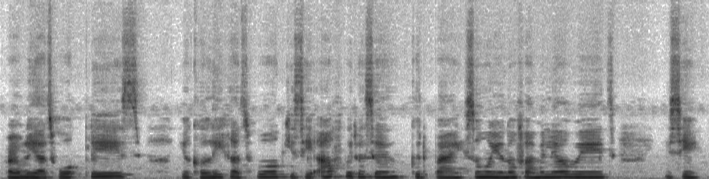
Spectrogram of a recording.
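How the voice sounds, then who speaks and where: A woman teaching an online language lesson, speaking slowly and carefully and saying each phrase twice. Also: on the high side, little pitch movement, gravelly, darkish tone, poor audio.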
